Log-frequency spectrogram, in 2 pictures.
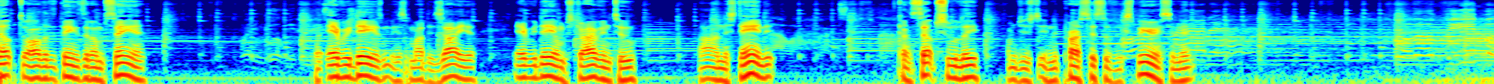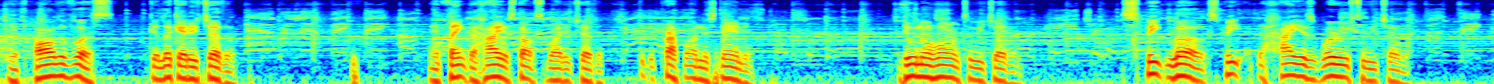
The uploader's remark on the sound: I thank you for listening besides the wind (walking on a nature trail at Abacos Gardens). I fumbled over a few of my words (nervousness), and a few other mistakes.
